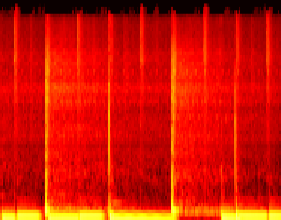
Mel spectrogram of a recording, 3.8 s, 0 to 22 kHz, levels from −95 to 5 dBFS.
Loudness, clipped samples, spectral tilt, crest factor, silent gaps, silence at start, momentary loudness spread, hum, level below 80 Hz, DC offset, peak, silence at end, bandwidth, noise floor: -19 LUFS; under 0.1%; -5.5 dB/octave; 14 dB; none; 0 s; 6 LU; none; -22 dBFS; under 0.1%; -4 dBFS; 0 s; 16.5 kHz; -37 dBFS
